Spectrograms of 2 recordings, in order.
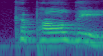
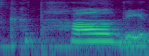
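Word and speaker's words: Capaldi: Kapaldi. Yes, Kapali. That's how it's pronounced.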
